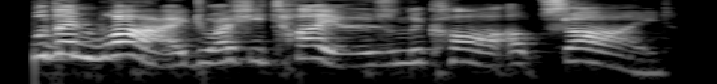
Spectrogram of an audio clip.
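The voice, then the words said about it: Exaggerated British accent. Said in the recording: “you sound really British.”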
